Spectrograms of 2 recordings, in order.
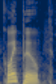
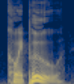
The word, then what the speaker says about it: coypu: Yeah, coypu. Or you can pronounce it coypu. Emphasize either syllable, C-O-Y-P-U. Noun from 1793. And the synonym is just nutria, N-U-T-R-I-A.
